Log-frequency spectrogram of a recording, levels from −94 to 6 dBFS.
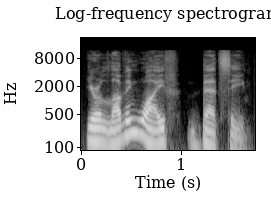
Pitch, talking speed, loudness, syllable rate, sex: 120 Hz, 140 wpm, -16 LUFS, 4.0 syllables/s, male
